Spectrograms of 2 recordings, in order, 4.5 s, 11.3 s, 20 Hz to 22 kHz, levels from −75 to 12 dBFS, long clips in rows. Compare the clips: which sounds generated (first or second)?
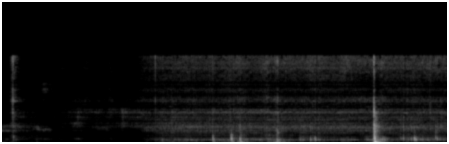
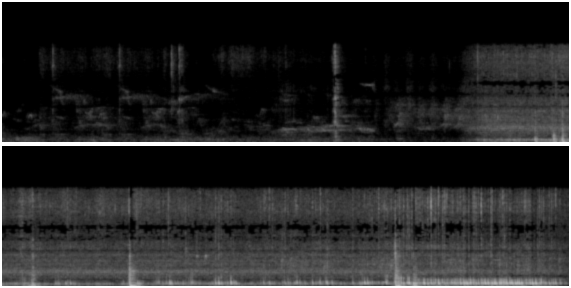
first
